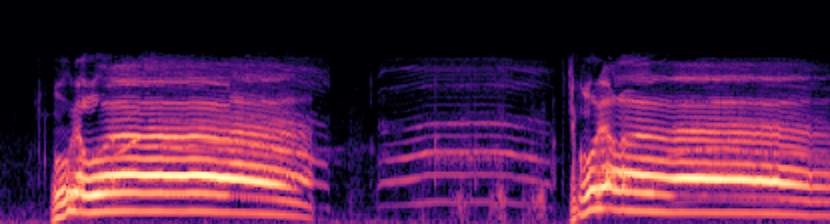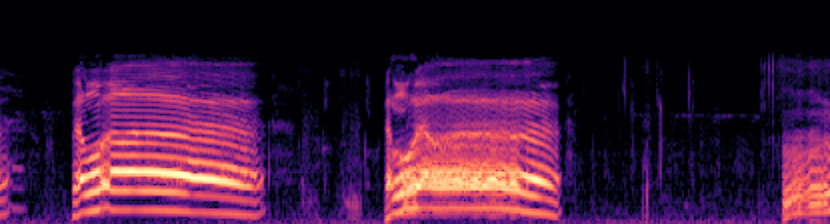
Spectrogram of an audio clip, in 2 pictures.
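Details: Female domestic cat reacting after scratching someone, giving long drawn-out wailing meows of about two seconds each, five strong calls with rising then falling pitch, separated by quieter pauses and a softer call indoors.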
